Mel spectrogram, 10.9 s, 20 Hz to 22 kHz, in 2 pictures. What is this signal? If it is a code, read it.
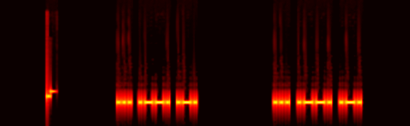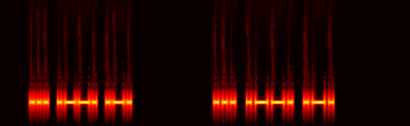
Morse code, heard as a keyed tone, about 30 wpm, 700 Hz. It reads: SPR SPR SPR SPR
